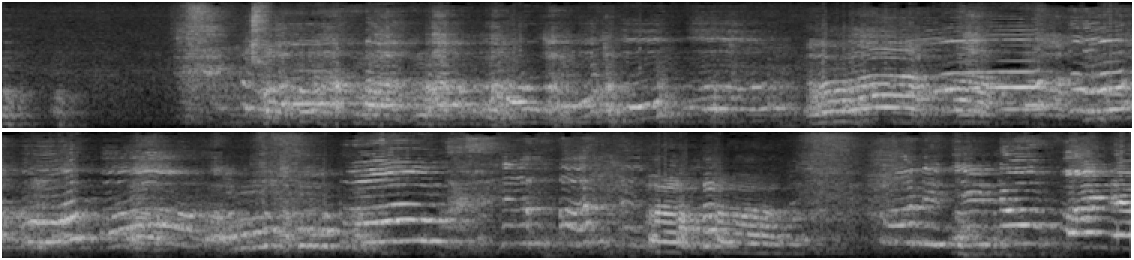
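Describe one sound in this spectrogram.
Several elderly people wail and sob loudly together.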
